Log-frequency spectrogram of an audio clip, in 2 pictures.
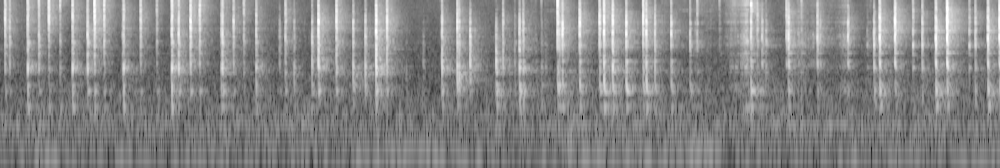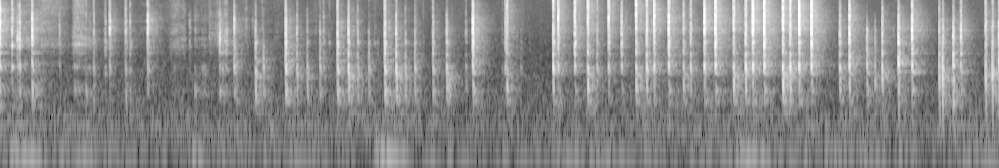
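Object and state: Empty hollow plastic box.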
